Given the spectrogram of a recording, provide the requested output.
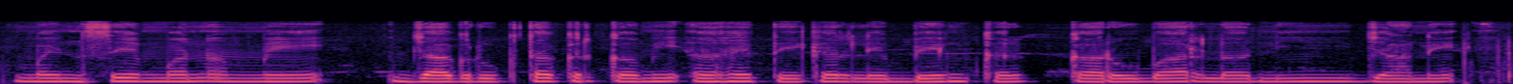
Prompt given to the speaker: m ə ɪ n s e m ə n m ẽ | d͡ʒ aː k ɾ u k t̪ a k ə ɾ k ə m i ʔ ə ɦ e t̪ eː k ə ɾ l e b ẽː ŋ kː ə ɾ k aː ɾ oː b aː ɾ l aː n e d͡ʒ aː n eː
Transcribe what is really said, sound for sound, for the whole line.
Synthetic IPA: m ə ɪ n s e m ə n m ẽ | d͡ʒ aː ɡ ɾ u k t̪ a k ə ɾ k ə m i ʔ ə ɦ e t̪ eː k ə ɾ l e b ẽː ŋ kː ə ɾ k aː ɾ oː b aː ɾ l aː n i d͡ʒ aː n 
